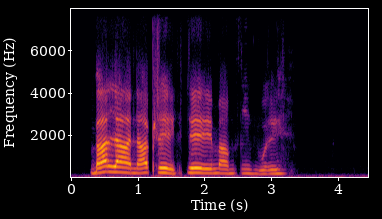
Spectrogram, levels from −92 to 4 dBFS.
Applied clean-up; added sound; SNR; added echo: neural diffusion model UNIVERSE++.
